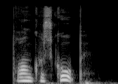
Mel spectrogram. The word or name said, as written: bronkoskop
